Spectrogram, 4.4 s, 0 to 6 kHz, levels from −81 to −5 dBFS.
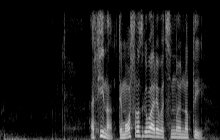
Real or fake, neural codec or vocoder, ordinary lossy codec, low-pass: fake; codec, 16 kHz, 4 kbps, X-Codec, HuBERT features, trained on LibriSpeech; none; 5.4 kHz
